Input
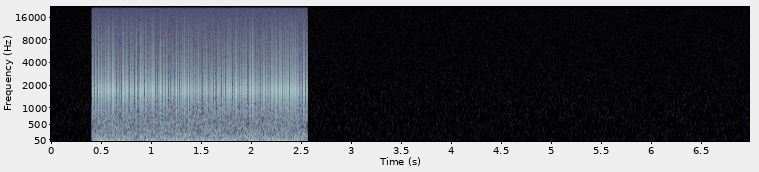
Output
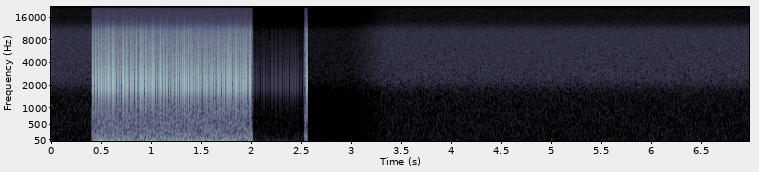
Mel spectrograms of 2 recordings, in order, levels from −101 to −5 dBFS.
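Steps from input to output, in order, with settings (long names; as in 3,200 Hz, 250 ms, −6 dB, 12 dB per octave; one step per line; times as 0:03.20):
flat-topped bell 4,800 Hz +15.5 dB 2.7 octaves
upward compression, threshold −37 dBFS
0:02.01–0:02.54: noise gate −4 dBFS, range −40 dB
level −10 dB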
